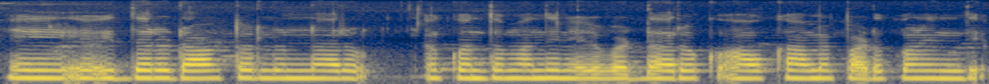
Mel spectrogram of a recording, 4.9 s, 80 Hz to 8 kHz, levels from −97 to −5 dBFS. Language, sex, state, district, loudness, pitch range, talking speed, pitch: Telugu, female, Andhra Pradesh, Sri Satya Sai, -16 LUFS, 225-230 Hz, 110 wpm, 230 Hz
